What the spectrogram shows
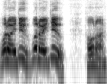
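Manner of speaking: put-on panicked cartoon voice. Retelling a cartoon episode where a character swallowed a bug: Homestar Runner freaking out. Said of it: "he's freaking out".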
